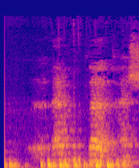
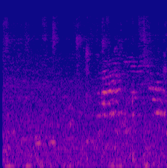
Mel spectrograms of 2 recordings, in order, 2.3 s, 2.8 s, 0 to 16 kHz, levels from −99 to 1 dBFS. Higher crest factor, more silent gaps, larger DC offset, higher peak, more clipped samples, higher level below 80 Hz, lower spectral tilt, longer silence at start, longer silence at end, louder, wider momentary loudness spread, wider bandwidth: about the same, 18 dB vs 20 dB; neither; neither; first, -2 dBFS vs -40 dBFS; neither; first, -22 dBFS vs -70 dBFS; first, -7 dB/octave vs -3.5 dB/octave; about the same, 0.05 s vs 0.05 s; about the same, 0 s vs 0 s; first, -21 LUFS vs -58 LUFS; about the same, 13 LU vs 13 LU; second, 7.2 kHz vs 11.5 kHz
